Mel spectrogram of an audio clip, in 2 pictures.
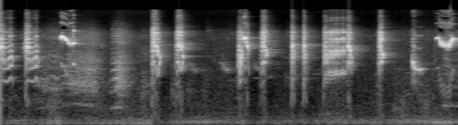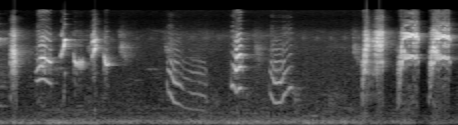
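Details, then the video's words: Long-tailed shrike lure song meant to make silent or reluctant shrikes sing: a loud, restless run of harsh chattering bursts, squawks and clear down-slurred whistles, packed closely with short pauses. "Pancingan Cendet"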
